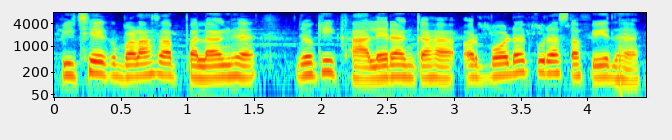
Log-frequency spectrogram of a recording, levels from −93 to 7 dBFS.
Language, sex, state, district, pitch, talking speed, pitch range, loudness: Hindi, male, Jharkhand, Garhwa, 160 Hz, 200 wpm, 145-175 Hz, -15 LUFS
